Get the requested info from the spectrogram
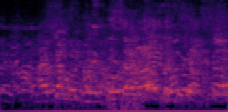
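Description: Chatter of several people talking over one another, with no single clear voice.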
